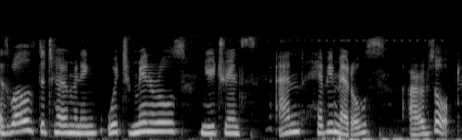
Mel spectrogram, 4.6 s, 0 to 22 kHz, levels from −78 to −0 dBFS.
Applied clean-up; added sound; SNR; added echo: classical method log-MMSE.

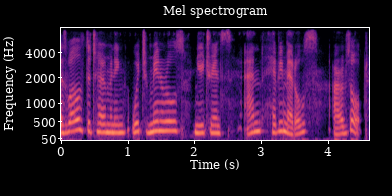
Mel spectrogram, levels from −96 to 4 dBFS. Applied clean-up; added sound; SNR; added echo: neural mask model Resemble Enhance denoiser.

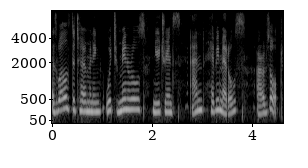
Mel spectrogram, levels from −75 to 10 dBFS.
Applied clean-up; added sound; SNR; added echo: none; none; none; none.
